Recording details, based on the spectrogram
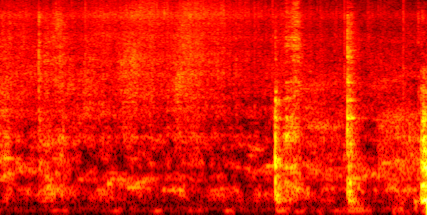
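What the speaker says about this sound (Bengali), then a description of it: "এই যে কলই শাক আর এই যে সিম আলু, এটা দিয়ে একসাথে রান্না করব।" Greens being stirred and fried in a pan with beans and potato, a soft steady sizzle broken by a few sharper scrapes and clinks of the spoon, close and without talk.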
